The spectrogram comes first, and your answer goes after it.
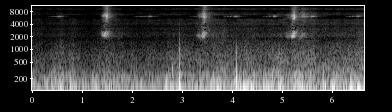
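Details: Grasshopper. Brief scratchy pulses from a grasshopper repeat roughly every two seconds above a faint, continuous high-pitched hum. A heavy low rumble, like wind or handling, runs underneath throughout.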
